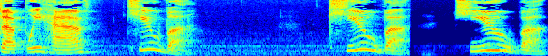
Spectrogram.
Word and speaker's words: Cuba: we have cuba cuba cuba like a cube and people from cuba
